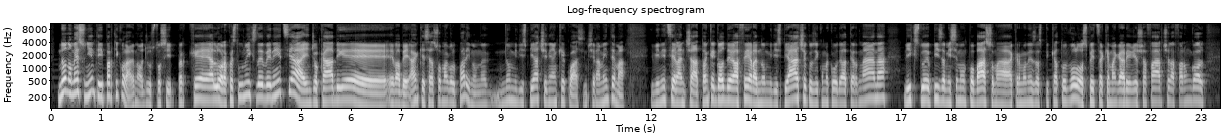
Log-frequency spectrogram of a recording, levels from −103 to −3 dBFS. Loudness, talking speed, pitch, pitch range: -26 LUFS, 190 wpm, 160 Hz, 150-175 Hz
